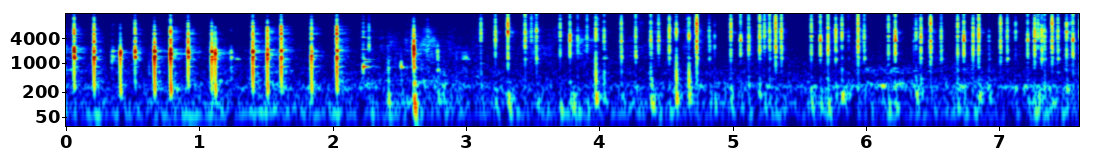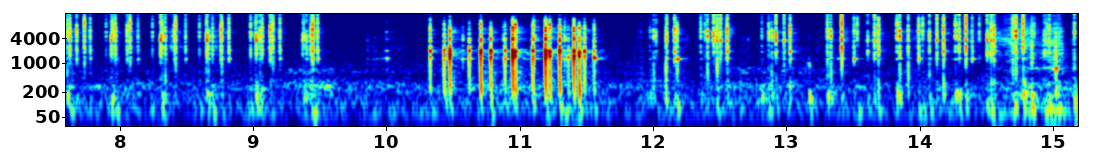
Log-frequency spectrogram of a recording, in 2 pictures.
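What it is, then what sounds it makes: Metal candle tin. Long fingernails tap rapidly on the sides and lid of a small, round, metal soy candle tin that is filled with wax and has its lid on. The taps are dense, bright and clicky, with a faint ringing tone around 1.6 kHz and almost no low end. They run steadily for about fifteen seconds, with a brief pause near the ten-second mark.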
